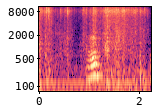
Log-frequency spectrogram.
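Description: Plastic zip-top freezer bag rustling and crinkling as packs of wrapped burger patties are shaken out of it onto a kitchen counter.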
